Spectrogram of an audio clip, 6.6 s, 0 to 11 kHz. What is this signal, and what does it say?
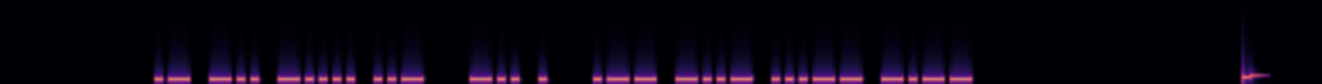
Morse code, heard as a keyed tone, about 36 wpm, 700 Hz. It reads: AD6U DE WX3Y
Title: USA Callsign DE Callsign - 4 Characters - 35wpm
